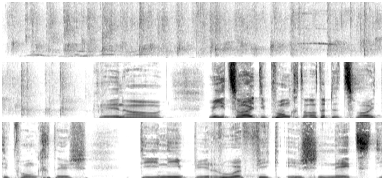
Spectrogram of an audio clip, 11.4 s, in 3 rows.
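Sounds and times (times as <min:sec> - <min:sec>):
crowd whooping: 0:00.0 - 0:03.8
audience clapping: 0:00.0 - 0:05.0
speech: 0:04.8 - 0:11.3.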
